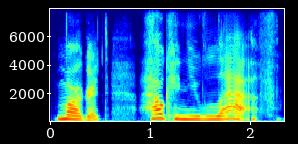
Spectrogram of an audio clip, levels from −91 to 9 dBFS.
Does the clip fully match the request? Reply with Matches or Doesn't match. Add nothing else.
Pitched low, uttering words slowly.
Doesn't match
